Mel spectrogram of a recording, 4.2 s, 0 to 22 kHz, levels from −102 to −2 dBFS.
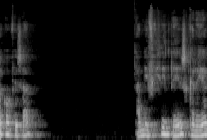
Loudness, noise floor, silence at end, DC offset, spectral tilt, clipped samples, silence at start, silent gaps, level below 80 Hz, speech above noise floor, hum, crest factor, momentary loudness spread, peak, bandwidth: -34 LUFS; -68 dBFS; 0 s; under 0.1%; -7 dB/octave; under 0.1%; 0 s; 1.81-1.91 s; -76 dBFS; 36 dB; none; 18 dB; 10 LU; -18 dBFS; 15.5 kHz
